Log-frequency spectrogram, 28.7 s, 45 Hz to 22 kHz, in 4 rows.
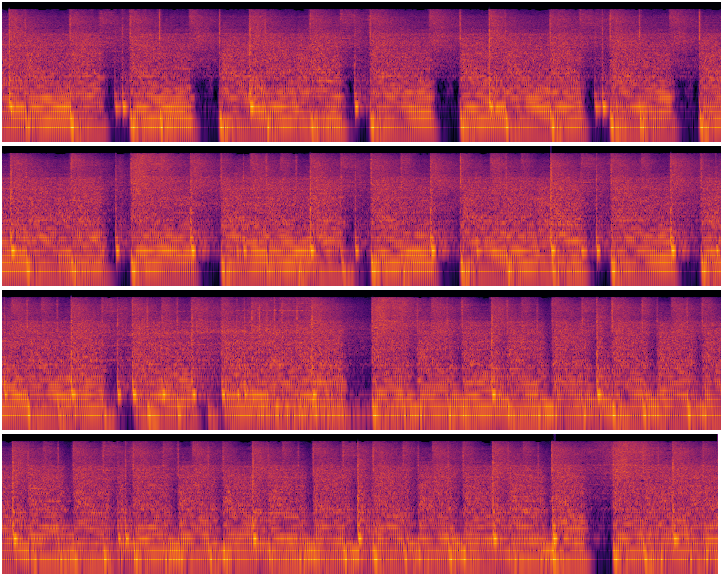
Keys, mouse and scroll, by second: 0.7 ctrl+space, 0.9 ctrl+click, 4.9-6.7 drag, 7.5-9.6 drag, 10.0 click, 10.0 b, 11.2 right click, 14.1-15.2 scroll up 1, 15.2 click, 15.6-16.0 scroll up 1, 16.0 click, 18.7 click, 19.3-23.7 drag, 25.9 click, 26.0 click, 28.0 space.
